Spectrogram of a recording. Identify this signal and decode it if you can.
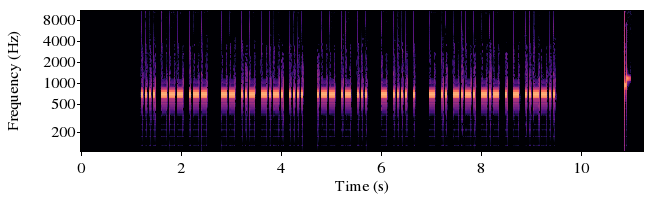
Morse code, heard as a keyed tone, about 30 wpm, 700 Hz. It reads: HOW MUCH WAS THE TICKET?
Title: Sentences from Top 1400 Words 30wpm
